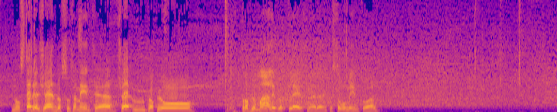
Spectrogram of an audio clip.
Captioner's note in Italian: Applauso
